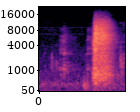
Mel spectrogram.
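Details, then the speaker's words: Female cat having a sneezing fit, heard in the background: a single sharp, hissy, high-pitched sneeze. "you can hear my cat having a sneezing fit in the background bobo you okay girl"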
